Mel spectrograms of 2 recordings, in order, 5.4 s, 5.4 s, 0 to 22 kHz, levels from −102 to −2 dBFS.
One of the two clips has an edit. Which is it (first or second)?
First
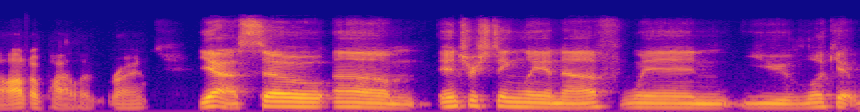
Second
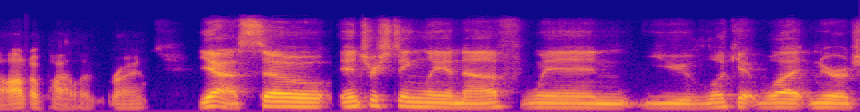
second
